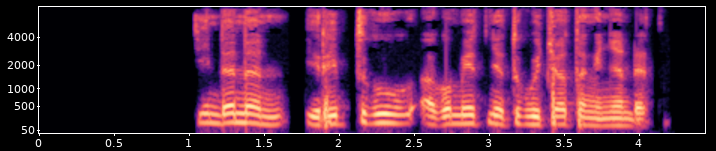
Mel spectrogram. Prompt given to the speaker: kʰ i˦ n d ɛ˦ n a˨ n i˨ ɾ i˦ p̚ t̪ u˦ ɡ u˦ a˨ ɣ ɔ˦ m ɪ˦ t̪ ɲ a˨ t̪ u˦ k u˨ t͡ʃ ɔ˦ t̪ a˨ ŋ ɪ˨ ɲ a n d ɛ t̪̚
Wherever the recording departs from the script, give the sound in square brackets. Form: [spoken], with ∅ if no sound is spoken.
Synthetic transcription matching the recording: [k] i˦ n d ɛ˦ n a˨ n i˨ ɾ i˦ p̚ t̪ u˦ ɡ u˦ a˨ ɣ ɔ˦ m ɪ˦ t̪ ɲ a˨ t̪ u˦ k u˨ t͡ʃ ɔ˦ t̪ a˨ ŋ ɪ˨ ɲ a n d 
